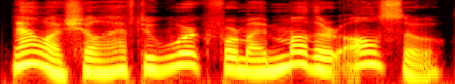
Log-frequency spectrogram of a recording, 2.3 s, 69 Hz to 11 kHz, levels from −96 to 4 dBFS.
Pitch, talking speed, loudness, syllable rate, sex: 180 Hz, 265 wpm, -19 LUFS, 5.6 syllables/s, male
